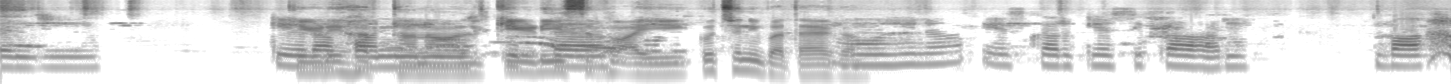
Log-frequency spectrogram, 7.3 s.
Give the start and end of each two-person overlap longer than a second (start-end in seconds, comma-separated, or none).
1.4-2.9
